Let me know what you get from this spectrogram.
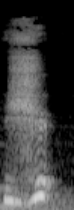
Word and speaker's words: je: うんジュス u の発音はジュ、私はというね、えー、自分を表現する一人称なんですけど、このジュっていう音、日本語にも英語にもおそらくないんじゃないかなと思います。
